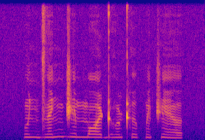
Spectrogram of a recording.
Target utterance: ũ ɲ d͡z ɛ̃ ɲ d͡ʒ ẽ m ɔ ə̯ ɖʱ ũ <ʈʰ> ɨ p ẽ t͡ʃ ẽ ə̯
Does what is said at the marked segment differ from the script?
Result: no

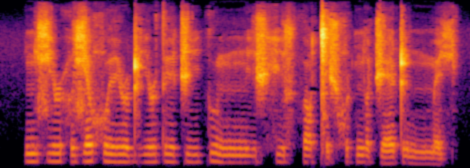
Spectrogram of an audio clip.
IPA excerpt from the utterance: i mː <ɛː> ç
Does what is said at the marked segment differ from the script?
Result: yes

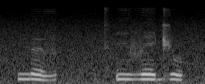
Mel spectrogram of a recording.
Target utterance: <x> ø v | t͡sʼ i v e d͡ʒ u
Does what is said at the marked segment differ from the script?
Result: yes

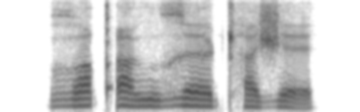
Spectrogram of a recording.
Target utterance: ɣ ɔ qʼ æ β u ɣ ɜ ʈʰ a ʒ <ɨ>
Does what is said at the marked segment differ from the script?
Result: yes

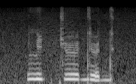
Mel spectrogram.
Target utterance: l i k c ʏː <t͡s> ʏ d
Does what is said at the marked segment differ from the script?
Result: yes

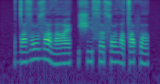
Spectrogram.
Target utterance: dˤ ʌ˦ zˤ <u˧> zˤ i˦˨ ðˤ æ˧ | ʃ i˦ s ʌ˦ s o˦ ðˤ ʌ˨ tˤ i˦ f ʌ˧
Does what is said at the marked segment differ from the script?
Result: yes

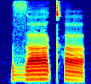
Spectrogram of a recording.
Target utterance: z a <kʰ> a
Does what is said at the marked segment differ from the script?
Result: no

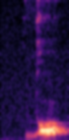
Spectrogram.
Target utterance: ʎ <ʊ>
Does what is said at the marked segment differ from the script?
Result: yes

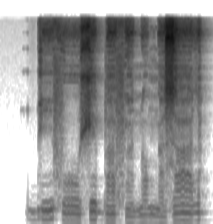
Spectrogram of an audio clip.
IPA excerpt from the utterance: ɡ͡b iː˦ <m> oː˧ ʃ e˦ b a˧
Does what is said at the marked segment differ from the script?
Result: yes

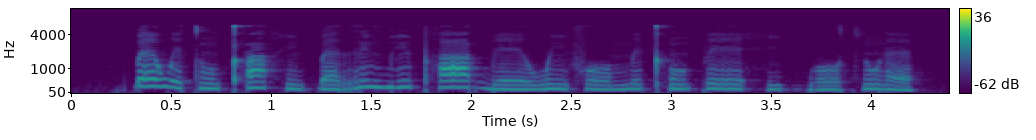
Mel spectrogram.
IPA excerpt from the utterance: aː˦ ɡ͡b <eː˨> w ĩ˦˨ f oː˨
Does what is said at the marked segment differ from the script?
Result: no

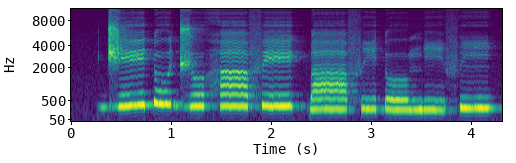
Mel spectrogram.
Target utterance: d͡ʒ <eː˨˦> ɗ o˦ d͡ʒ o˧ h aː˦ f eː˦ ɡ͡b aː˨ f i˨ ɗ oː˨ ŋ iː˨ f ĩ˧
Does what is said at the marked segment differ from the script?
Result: no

